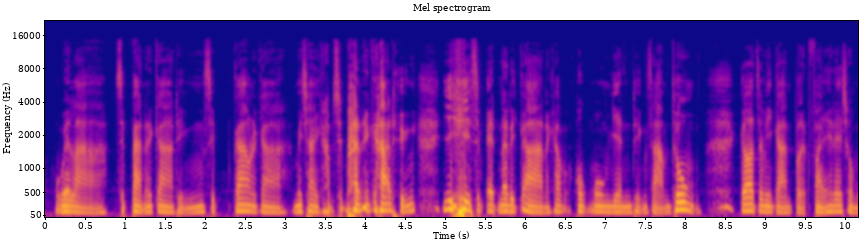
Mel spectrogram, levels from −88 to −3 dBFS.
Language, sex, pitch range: Thai, male, 110-130 Hz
